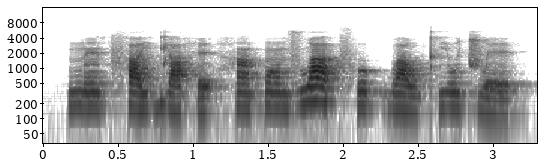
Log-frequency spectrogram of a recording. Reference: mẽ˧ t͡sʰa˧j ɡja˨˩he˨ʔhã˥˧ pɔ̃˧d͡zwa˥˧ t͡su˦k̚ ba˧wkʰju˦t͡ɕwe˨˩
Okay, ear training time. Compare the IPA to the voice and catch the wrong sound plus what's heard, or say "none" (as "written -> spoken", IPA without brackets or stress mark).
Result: t͡s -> t͡sʰ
